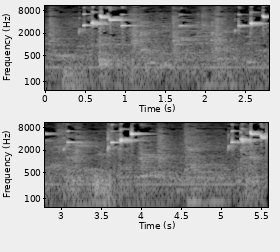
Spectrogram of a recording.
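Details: European goldfinch of the wadani type, song for mating: short bright twittering notes with bouncing harmonics, given in irregular bursts, some rising or slurred, between quiet pauses, with a steady low hum underneath.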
